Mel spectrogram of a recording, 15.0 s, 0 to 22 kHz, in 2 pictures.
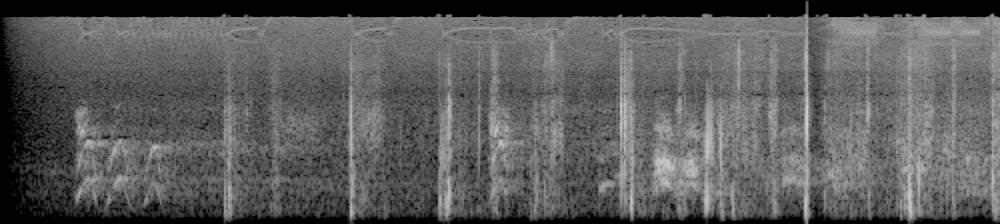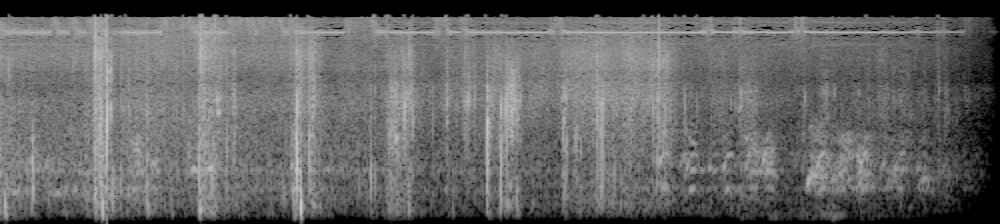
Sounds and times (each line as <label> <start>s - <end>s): dogs barking in background 0.6s - 1.8s
steps approaching on dirt road 1.7s - 15.0s
dogs barking in background 3.6s - 10.1s
dogs barking in background 12.4s - 15.0s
